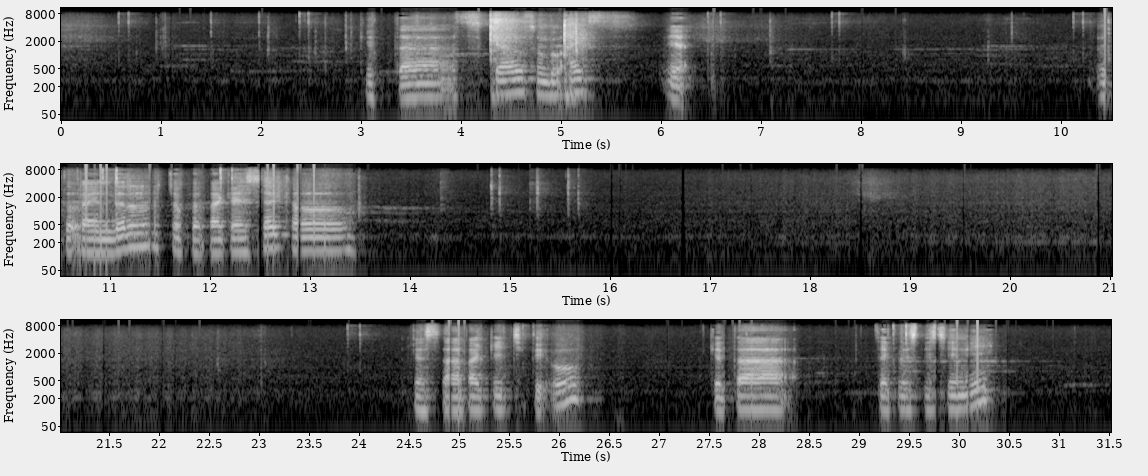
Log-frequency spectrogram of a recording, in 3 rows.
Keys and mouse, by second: 0.3 click, 1.2-1.7 middle drag, 4.1 s, 4.8 x, 6.2 click, 7.4 click, 9.9 click, 10.7-12.2 drag, 23.6-25.8 drag, 29.1 click.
